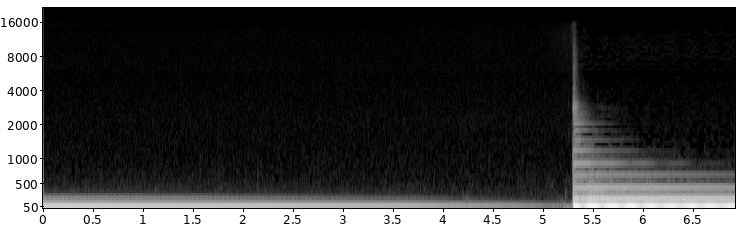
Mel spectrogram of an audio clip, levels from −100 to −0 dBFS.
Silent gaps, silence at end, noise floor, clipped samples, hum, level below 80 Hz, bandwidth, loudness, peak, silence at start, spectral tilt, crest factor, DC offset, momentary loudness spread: none; 0 s; -49 dBFS; under 0.1%; none; -16 dBFS; 1.2 kHz; -17 LUFS; -2 dBFS; 0 s; -11.5 dB/octave; 14 dB; under 0.1%; 23 LU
